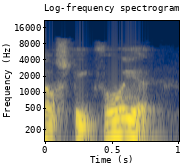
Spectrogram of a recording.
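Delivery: normal talking voice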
